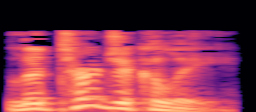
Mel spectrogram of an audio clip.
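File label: "liturgically", British English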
